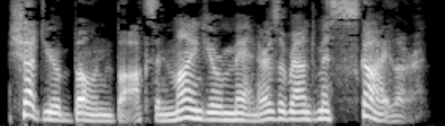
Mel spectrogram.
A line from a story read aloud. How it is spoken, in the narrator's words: Arnold growled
